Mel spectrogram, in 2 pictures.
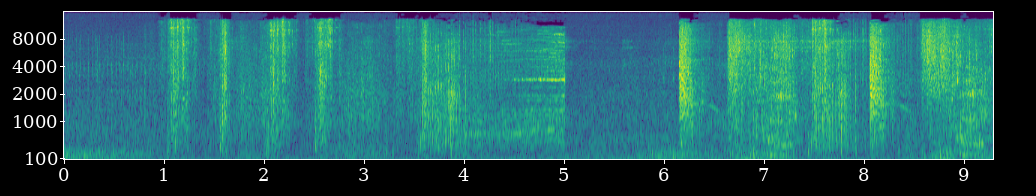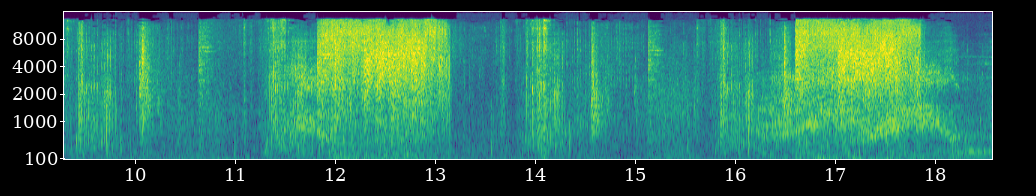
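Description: Metal weapons clash and strike with sharp hits.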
